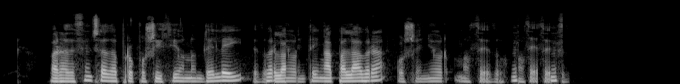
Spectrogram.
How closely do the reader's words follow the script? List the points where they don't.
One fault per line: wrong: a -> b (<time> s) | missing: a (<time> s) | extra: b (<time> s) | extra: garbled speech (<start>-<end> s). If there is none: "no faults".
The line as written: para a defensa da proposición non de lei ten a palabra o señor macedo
extra: garbled speech (2.5-3.1 s)
extra: garbled speech (5.1-5.7 s)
